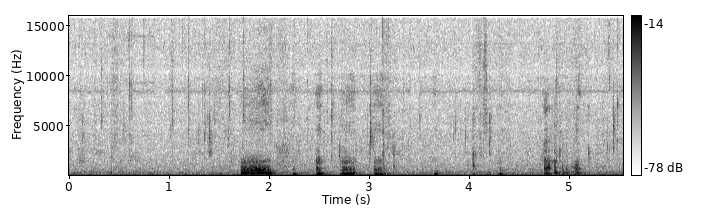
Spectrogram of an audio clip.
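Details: Three-week-old Briard puppies indoors; a short rough grumbling burst followed by a string of soft, low, pulsed growly grunts spaced about half a second apart, over steady low room hum.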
